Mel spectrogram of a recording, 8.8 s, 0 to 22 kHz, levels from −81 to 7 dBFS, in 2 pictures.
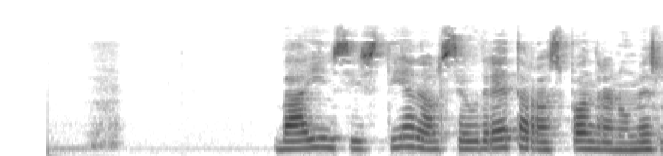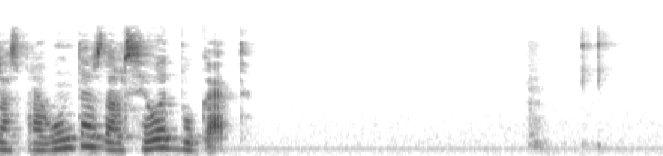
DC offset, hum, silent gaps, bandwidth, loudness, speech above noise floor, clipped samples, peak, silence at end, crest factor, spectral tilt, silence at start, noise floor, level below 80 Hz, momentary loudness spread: under 0.1%; none; none; 11.5 kHz; -23 LUFS; 45 dB; under 0.1%; -4 dBFS; 0.4 s; 24 dB; -2 dB/octave; 0.6 s; -69 dBFS; -68 dBFS; 20 LU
